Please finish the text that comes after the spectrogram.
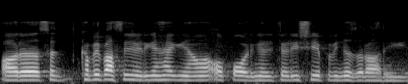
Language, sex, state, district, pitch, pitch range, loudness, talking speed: Punjabi, female, Punjab, Kapurthala, 200 Hz, 195-210 Hz, -18 LUFS, 205 wpm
